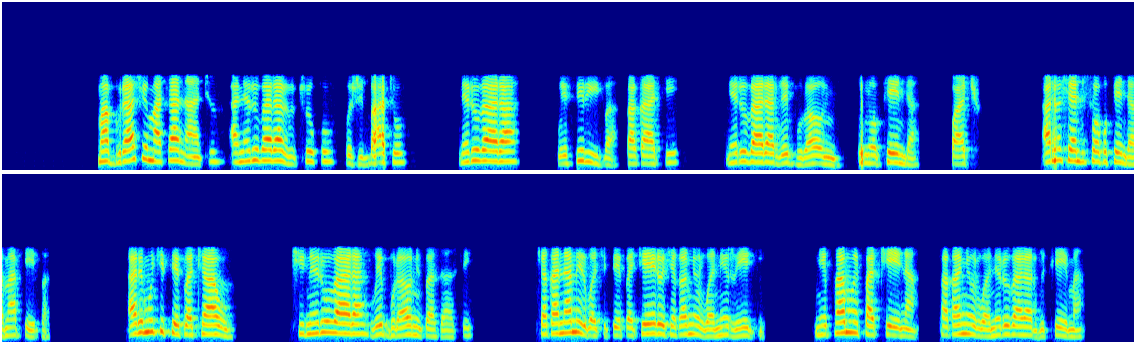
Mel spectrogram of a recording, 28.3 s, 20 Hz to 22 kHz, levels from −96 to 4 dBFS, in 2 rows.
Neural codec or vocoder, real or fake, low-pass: codec, 16 kHz, 2 kbps, FunCodec, trained on Chinese and English, 25 frames a second; fake; 3.6 kHz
